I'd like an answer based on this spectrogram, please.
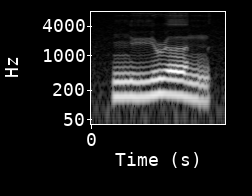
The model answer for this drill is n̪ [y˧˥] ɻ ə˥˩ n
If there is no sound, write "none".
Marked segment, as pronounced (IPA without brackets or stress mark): y˧˥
